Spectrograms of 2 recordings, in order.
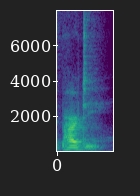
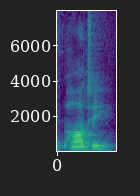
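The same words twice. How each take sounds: First: It is said in an Irish accent. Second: It is said in a British accent. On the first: "In Ireland, they'll say party" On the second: "In the United Kingdom, they might say party"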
